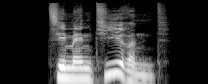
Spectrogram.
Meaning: present participle of zementieren
- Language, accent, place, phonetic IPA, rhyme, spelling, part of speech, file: German, Germany, Berlin, [ˌt͡semɛnˈtiːʁənt], -iːʁənt, zementierend, verb, De-zementierend.ogg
